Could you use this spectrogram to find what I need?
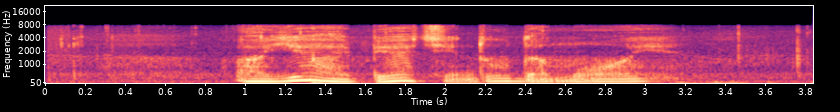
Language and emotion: Russian, sad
